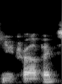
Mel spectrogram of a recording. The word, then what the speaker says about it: nootropics: I haven't, but I have this question all the time about how do you pronounce nootropics? And some people pronounce it nootropics, like Noah in the Ark. Ah. And other people pronounce it nootropics, and I pronounce it nootropics, and I'm the nootropics expert, so I say it's nootropics, so let's stick with nootropics.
